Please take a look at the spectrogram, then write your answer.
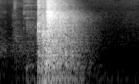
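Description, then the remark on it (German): A front door closes with one solid thump and a brief rattling decay that fades within about a second, with no talking. “Und dann gibt es aber hier noch eine Haustür.”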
